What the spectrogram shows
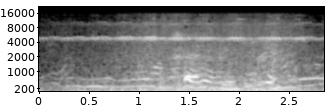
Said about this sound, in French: En montant, j'ai observé avec délice les paysages grandioses à la frontière des Alpes et de la Provence partout des montagnes escarpées et dans mes oreilles le son des grillons champêtres.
